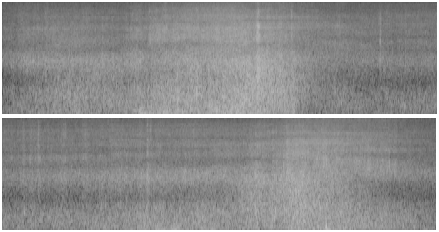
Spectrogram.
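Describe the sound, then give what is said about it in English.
Gentle ocean waves wash in and recede in slow surges, with a soft, steady breeze rustling across the microphone. No voices, just continuous shoreline surf at moderate volume. “That steady horizon and the gentle breeze and the lapping of the waves.”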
